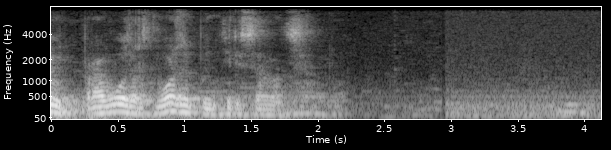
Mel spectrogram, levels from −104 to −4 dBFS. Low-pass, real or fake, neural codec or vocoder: 7.2 kHz; real; none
